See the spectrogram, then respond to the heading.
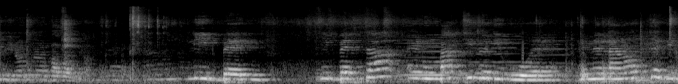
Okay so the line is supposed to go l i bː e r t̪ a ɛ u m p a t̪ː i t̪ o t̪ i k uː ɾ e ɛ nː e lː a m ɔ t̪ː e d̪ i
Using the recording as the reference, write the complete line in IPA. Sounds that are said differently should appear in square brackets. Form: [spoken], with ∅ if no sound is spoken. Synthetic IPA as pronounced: l i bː e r t̪ a ɛ u m [b] a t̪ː i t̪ o [d̪] i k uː ɾ e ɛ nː e lː a [n] ɔ t̪ː e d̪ i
